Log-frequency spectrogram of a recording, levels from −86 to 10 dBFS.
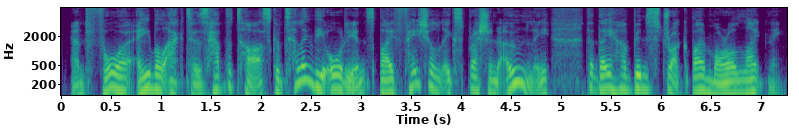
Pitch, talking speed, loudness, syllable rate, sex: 130 Hz, 190 wpm, -16 LUFS, 5.1 syllables/s, male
